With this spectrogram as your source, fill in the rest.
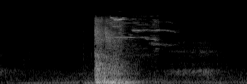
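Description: A heavy metal door bangs shut.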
